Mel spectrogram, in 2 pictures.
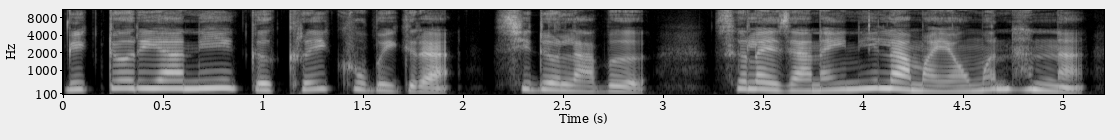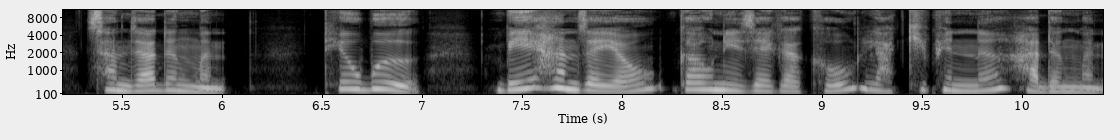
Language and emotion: Bodo, neutral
